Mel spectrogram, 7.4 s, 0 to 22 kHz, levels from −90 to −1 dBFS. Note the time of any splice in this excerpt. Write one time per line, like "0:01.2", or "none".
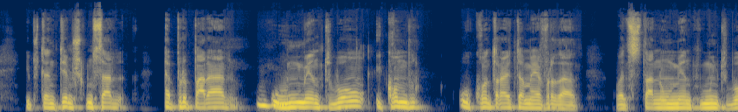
none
